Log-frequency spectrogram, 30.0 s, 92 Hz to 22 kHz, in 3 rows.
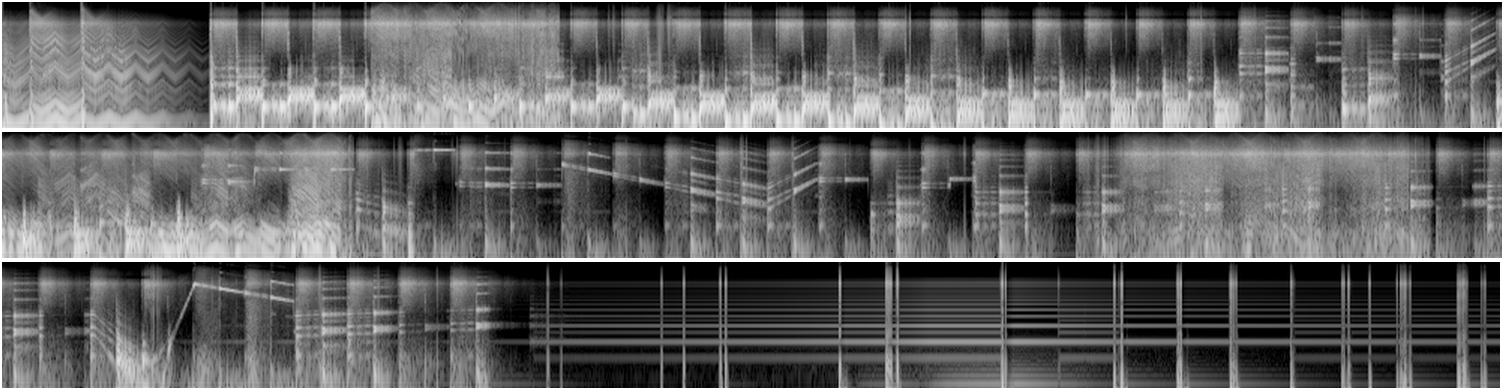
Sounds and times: Bass Drum 0.0 - 13.2
Snare Drum 1.4 - 23.2
Bass Drum 17.2 - 21.4

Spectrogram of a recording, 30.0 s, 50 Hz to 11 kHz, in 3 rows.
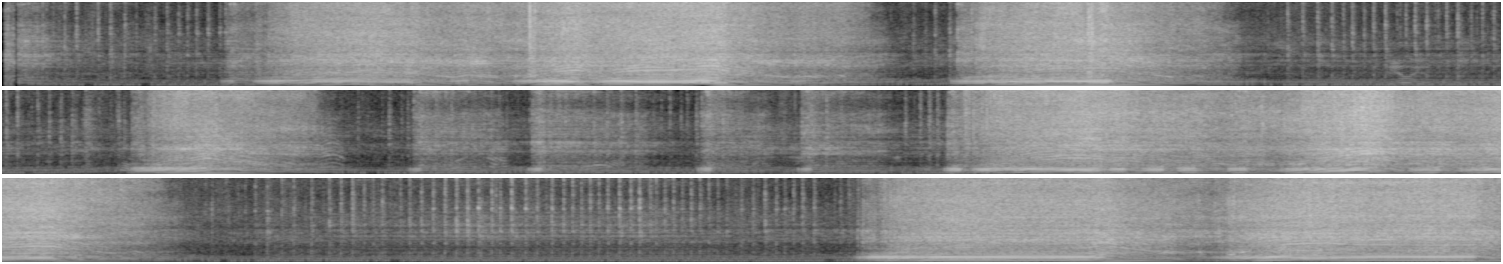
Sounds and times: small chainsaw cutting down overgrown bushes 0.0 - 29.9

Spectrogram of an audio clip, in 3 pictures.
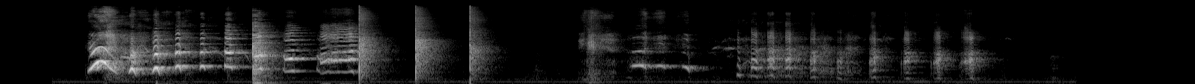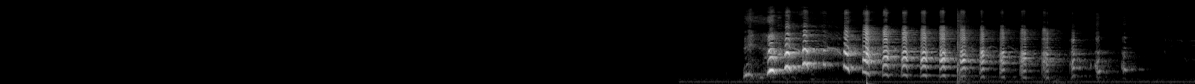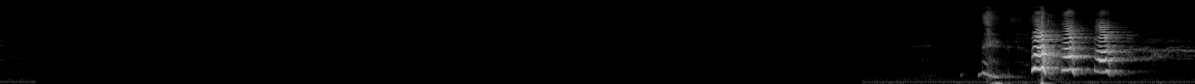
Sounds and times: Woman Laughing 0.9 - 3.8
Woman Laughing 5.8 - 10.1
Woman Laughing 19.4 - 24.2
Woman Laughing 33.6 - 35.8

